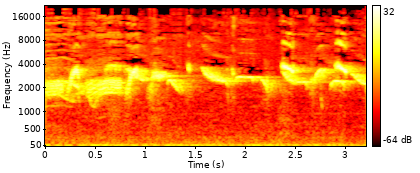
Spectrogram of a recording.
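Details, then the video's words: Black-throated laughingthrush (wambi) in full, non-stop song for training other songbirds: a continuous run of warbled, slurred whistles rising and falling, with brief bright upward notes. "Burung Wambi Gacor Plong fighter Yang Bikin Kena Mental Burung Wambi Lain, Masteran Kicau Tanpa Jeda"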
